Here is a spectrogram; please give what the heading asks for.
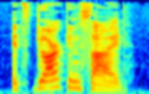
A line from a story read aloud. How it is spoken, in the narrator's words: she yelled to Walden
